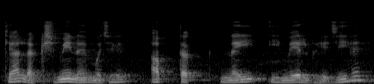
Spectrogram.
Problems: low volume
